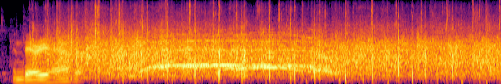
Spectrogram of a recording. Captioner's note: audience applauds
